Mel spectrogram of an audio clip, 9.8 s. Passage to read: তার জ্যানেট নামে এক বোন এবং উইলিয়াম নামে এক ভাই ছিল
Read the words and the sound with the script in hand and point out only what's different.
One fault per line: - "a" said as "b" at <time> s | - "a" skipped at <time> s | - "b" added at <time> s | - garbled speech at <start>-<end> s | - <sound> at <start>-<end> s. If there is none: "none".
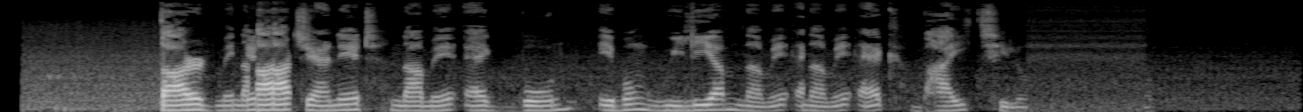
- garbled speech at 1.6-2.2 s
- "নামে" added at 6.0 s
